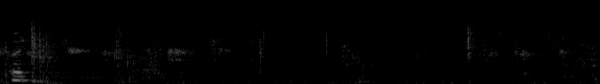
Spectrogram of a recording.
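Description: Faint, sporadic scraping and a few light knocks as thick, wet batter is scraped out of a stainless steel mixing bowl and dropped onto a silicone-lined baking sheet.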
